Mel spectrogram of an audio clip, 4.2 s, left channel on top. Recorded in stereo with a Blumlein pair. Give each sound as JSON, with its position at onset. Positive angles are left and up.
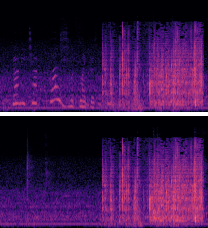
{"t": 0.2, "sound": "a woman speaking", "azimuth_deg": 45}
{"t": 2.0, "sound": "a rattle", "azimuth_deg": -10}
